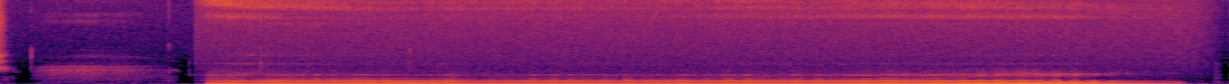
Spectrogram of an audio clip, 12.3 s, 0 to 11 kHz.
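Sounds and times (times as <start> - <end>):
low hum: 2.0 - 12.0.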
